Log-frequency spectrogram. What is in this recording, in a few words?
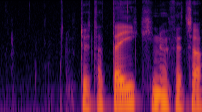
"deic", welsh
